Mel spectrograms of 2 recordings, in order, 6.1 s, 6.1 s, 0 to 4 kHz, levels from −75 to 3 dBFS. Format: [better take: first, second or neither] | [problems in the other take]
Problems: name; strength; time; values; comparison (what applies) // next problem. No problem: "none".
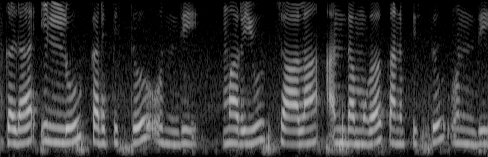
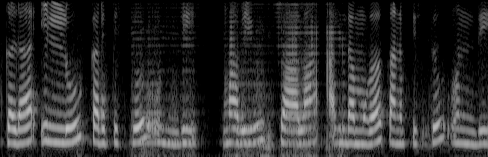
first | noise reduction (neural separator model SepFormer DNS4)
